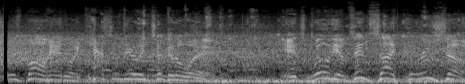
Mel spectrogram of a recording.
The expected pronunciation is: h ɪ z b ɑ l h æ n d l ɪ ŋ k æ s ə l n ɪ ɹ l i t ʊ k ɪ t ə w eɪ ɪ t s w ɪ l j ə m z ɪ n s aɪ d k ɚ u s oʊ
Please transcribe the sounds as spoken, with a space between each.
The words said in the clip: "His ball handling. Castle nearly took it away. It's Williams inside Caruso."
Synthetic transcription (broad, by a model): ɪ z b ɑ l h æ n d w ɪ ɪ k æ s l n ɪ ɹ l i t ʊ k ɪ t ə w eɪ ɪ t s w ɪ l j ə m z ɪ n s aɪ d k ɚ u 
